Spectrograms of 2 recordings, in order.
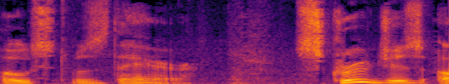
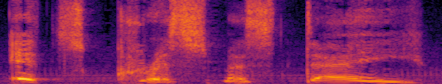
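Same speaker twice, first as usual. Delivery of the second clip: joyous whisper; slower than usual. Acted. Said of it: "whispered Scrooge joyously".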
